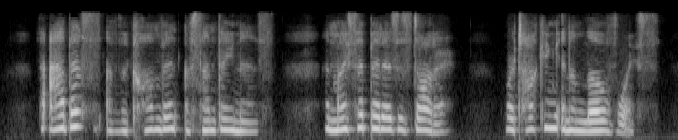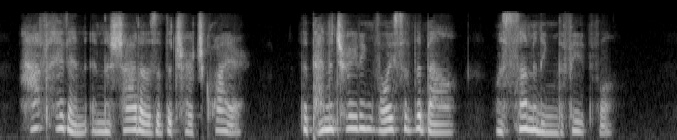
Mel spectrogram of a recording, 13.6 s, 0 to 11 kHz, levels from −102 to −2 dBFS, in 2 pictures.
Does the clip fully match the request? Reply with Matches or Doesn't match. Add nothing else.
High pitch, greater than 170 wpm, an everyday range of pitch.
Doesn't match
